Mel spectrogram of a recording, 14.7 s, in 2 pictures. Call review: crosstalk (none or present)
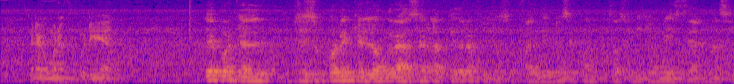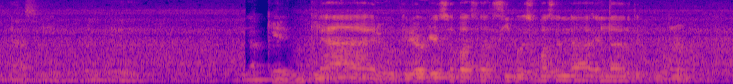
none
